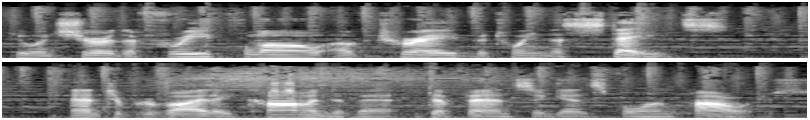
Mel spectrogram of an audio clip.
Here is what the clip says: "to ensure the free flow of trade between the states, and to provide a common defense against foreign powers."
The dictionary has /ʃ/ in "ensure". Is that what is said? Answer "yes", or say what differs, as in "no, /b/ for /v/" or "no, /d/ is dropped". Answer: yes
